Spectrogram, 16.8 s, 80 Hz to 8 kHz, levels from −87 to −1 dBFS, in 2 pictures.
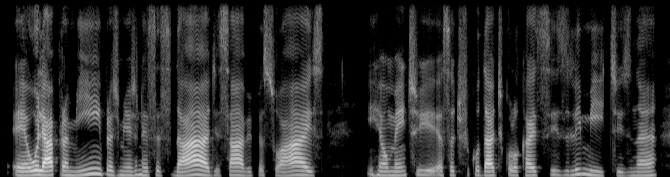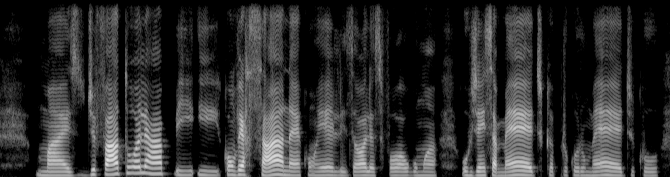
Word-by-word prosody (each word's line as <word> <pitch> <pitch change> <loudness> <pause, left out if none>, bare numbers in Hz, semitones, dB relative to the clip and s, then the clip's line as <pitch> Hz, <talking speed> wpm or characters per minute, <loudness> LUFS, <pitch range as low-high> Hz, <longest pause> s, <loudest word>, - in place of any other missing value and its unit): eh, 175 -7 -2
olhar 190 +1 +7
pra 190 -1 -4
mim, 210 +8 -5
para 200 - -5
as 185 -2 -9
minhas 180 -1 -10
necessidades, 180 0 +1
sabe, 180 -3 -2
pessoais. 175 +3 -2 0.5
E 220 - -17
realmente 175 - -7
essa 185 - -8
dificuldade 180 -1 -2
de - - -12
colocar 180 0 -5
esses 185 +1 -12
limites, 185 -6 -10
né. 165 +3 -7 0.6
Mas 170 -3 -1
de 205 +6 -5
fato 225 +6 +7
olhar, 270 -3 +4
e 185 0 -11
e 180 -3 -11
conversar, 195 0 +5
né, 175 -2 -1
com - - -12
eles, 170 -1 -6
olha 170 0 -1
se 165 - -12
for 170 0 -6
alguma 170 -1 -7 0.3
urgência 175 0 -2
médica, 175 +1 +1
procuro 175 -1 -13
um - - -14
médico, 170 -1 -5
175 Hz, 135 wpm, -22 LUFS, 170-190 Hz, 0.6 s, olhar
